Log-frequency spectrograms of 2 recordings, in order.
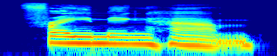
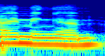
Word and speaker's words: Framingham: People do actually pronounce the ham, though, don't they? Like Framingham. No, well, other people do, but here here's the like I don't want to. Yeah, Framingham.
